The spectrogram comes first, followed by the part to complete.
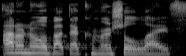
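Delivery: ordinary delivery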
